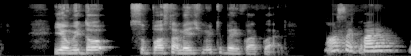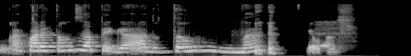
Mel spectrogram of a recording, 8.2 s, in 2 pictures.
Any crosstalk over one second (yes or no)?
no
